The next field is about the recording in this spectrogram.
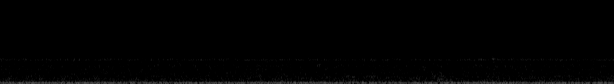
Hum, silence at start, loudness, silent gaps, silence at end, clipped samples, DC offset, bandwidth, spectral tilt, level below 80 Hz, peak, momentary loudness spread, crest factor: none; 0 s; -60 LUFS; none; 0 s; under 0.1%; under 0.1%; 11 kHz; -4.5 dB/octave; -58 dBFS; -46 dBFS; 2 LU; 12 dB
